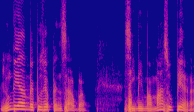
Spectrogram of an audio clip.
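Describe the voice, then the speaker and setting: Over a quiet background, a man with a Salvadoran accent speaks fairly slowly in a dark, mellow tone with very wide pitch swings, the sound dry and close with no echo. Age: 70s. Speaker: pastor. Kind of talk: sermon.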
